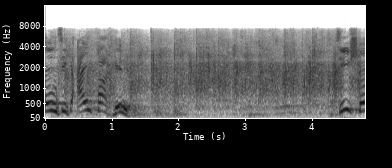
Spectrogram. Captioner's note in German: Beifall bei der SPD und der LINKEN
